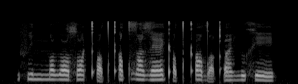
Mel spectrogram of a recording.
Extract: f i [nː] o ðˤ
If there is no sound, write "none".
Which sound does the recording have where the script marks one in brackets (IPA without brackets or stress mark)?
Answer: nː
